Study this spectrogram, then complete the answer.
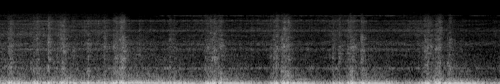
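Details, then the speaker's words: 1969 Ford F-250 with a tired 360 V8 and 2-barrel Holley, after exhaust work. Idle sounds better but still lopes unevenly, running super rich with black smoke. Owner suspects timing is off or a leaking power valve. "sounds a lot better. Still not idling just quite right."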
